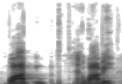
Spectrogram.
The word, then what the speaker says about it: Wabi: Wabi, Bobby. It also rhymes with me as well.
